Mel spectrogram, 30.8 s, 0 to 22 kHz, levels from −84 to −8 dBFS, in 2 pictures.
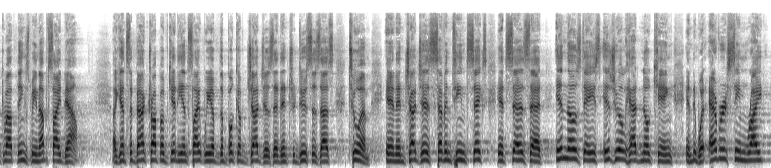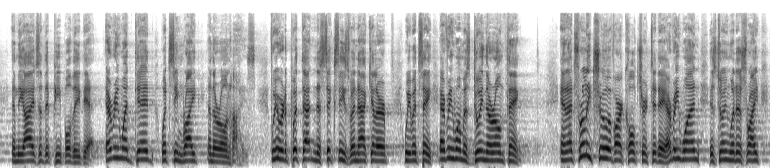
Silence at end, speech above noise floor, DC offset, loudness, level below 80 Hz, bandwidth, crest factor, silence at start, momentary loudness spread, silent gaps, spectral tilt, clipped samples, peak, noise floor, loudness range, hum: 0.05 s; 28 dB; under 0.1%; -17 LUFS; -56 dBFS; 16.5 kHz; 16 dB; 0 s; 7 LU; none; -3.5 dB/octave; under 0.1%; -2 dBFS; -45 dBFS; 2 LU; none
